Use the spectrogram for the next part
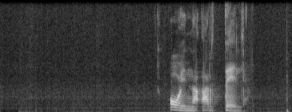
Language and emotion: Russian, angry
